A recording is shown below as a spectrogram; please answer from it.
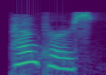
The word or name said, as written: pampers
